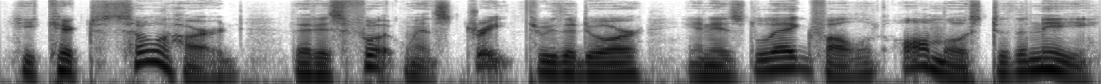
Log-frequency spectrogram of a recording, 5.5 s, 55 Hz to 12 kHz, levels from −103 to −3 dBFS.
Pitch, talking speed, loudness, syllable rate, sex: 110 Hz, 220 wpm, -17 LUFS, 4.9 syllables/s, male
